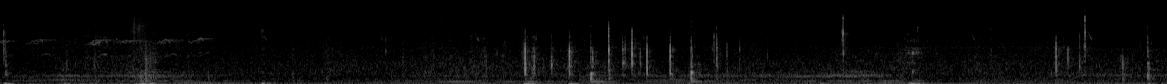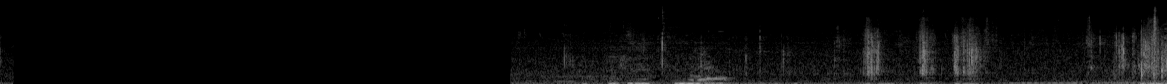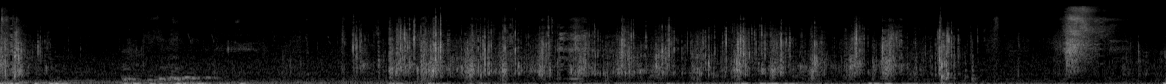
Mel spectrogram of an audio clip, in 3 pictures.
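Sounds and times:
plastic bottle crinkling: 0:04.9 - 0:07.5, 0:19.1 - 0:24.1, 0:26.2 - 0:35.0.

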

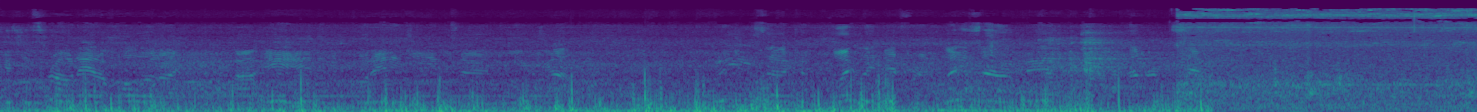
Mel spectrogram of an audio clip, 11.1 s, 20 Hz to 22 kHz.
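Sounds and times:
sawmill machinery noise: 0:08.8 - 0:11.0.

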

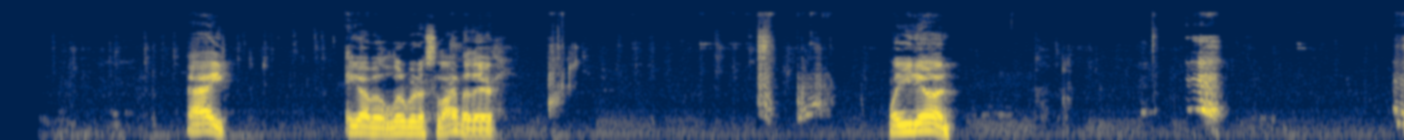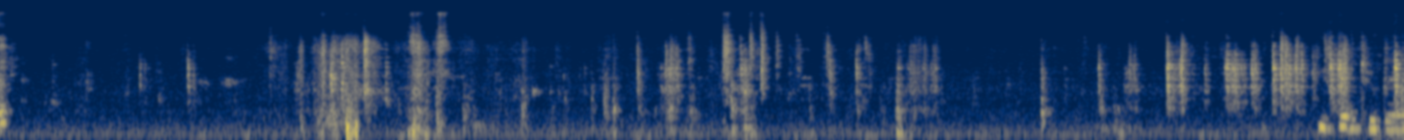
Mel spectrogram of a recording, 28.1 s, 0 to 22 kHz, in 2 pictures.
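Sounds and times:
wooden beads clicking: 0:24.4 - 0:28.0.

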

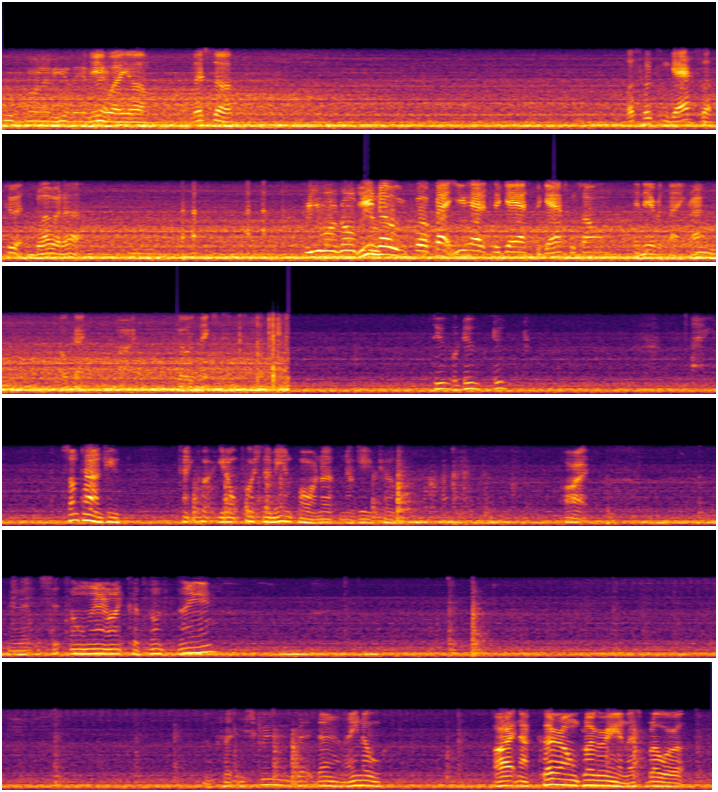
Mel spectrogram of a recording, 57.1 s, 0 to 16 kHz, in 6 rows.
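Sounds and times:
low mechanical hum: 0:00.0 - 0:57.0
steady low drone: 0:00.0 - 0:57.0.

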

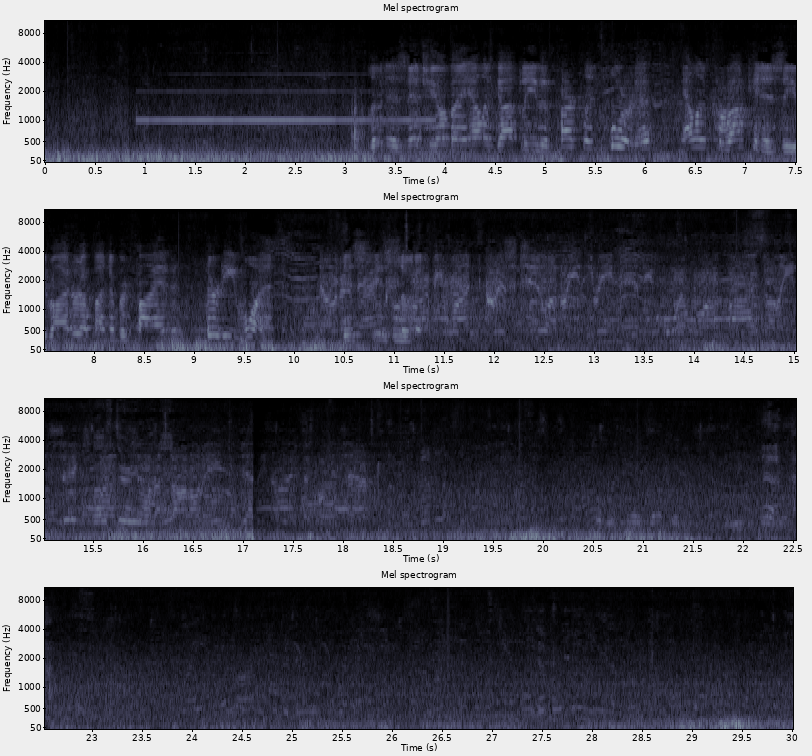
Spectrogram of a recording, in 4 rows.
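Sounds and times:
steady high-pitched tone: 0:00.9 - 0:04.1
indistinct speech over loudspeakers: 0:03.0 - 0:18.4.

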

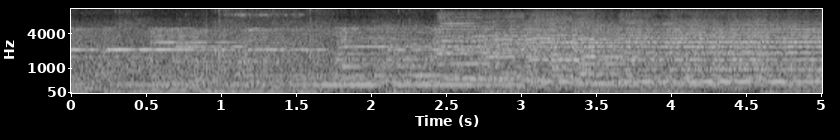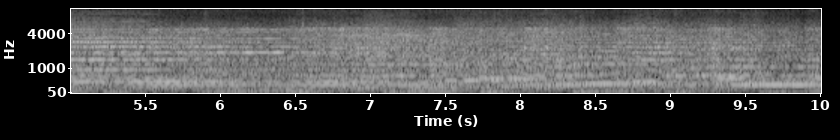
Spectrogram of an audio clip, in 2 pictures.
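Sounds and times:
saxophone ensemble chords: 0:00.0 - 0:10.0.

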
